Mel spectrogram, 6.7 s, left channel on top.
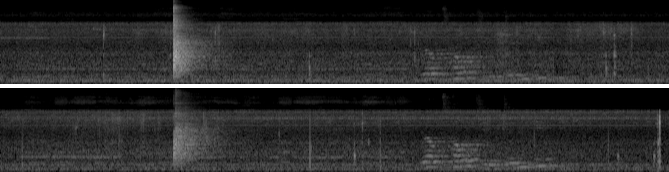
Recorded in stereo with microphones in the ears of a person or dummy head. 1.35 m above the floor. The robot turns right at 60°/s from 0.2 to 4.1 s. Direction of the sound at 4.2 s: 20° right (ahead or behind).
